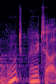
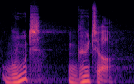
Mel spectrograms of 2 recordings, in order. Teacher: wenn Sie das U umlauten, wie das bei dem Plural von Gut passiert, also das im Sinne von Landgut oder sowas, da bewegen Sie Ihre Zunge dann im Wesentlichen einfach nach vorne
